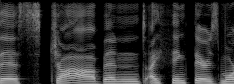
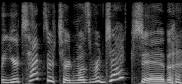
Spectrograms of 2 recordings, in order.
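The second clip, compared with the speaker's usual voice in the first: put-on overly cheerful voice, higher; 7 semitones higher than usual. Retelling reading a rejection message for a phone system: imitating own overly happy read. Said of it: "doing it so happy".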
